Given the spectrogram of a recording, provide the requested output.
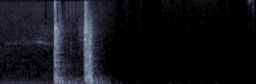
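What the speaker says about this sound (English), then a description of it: "The door was closed quietly" A door swings shut quietly with two soft, close thuds in quick succession, the latch catching on the second, followed by silence.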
